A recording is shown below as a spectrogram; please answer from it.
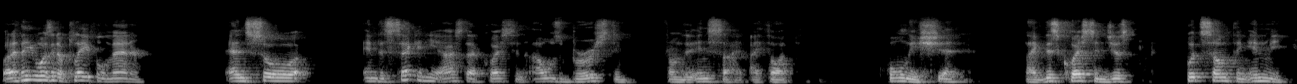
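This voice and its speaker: A man's voice: mid-range voice, moderate pace. A man in his thirties from Norway, telling his story as a podcast guest in an earnest, enthusiastic way, often repeating himself. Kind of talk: casual storytelling. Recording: echoey room.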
